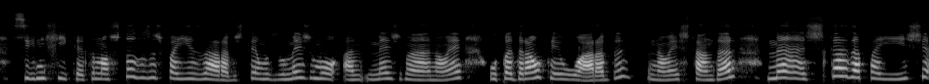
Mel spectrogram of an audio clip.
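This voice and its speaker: With a Berber accent, a woman speaks fairly slowly in a high voice with ordinary pitch variation, the sound dry and close with no echo. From Morocco. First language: Berber (speaking Portuguese). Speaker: university lecturer. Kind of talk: conference talk. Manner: halting, many fillers.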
